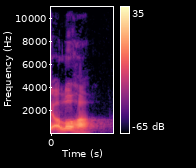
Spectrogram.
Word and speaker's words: aloha: And so from where we come from, we say aloha. Aloha.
